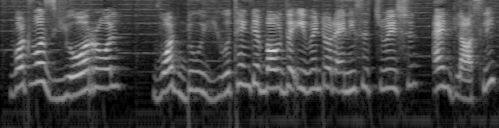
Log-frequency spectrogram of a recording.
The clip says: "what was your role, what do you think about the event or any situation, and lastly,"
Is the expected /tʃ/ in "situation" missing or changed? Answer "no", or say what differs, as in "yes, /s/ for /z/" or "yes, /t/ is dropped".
no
